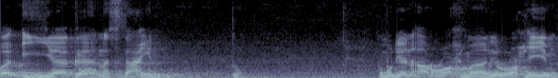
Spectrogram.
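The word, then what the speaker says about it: الرَّحْمٰنِ الرَّحِيْمِ: Kemudian Ar-Rahmanir-Rahim. Kadang orang bacanya Ar-Rahmanir-Rahim, Ar-Rahmanir-Rahim. Nah, ini berarti tasdidnya tidak disebutkan.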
